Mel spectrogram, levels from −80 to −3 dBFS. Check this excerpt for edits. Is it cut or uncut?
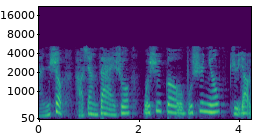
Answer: uncut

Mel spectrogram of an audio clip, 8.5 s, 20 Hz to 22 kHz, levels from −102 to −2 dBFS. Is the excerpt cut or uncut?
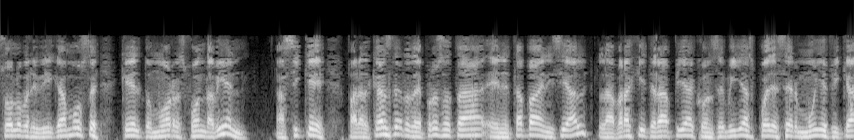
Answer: uncut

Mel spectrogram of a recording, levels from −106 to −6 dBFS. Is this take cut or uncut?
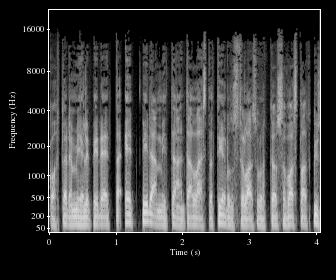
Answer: uncut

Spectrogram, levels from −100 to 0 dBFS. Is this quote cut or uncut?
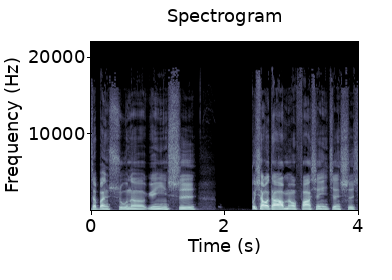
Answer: uncut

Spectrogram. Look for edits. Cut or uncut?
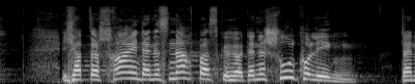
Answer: uncut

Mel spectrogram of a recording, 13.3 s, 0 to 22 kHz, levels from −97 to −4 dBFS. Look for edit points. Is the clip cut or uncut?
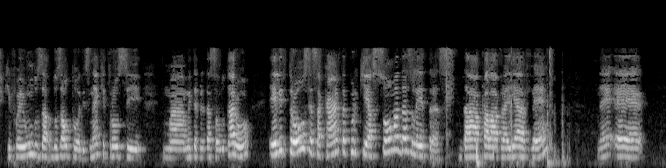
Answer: uncut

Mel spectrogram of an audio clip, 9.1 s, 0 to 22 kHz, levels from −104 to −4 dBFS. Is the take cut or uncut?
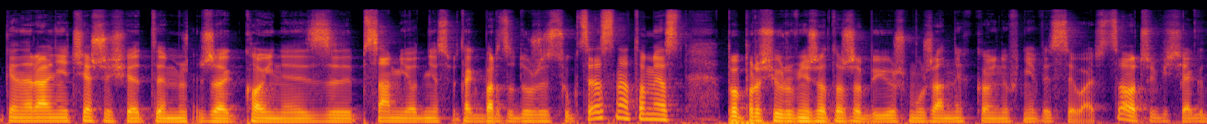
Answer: cut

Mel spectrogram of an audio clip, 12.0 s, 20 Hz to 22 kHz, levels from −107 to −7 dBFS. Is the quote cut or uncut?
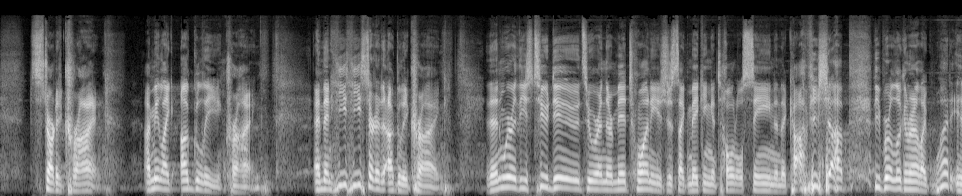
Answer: cut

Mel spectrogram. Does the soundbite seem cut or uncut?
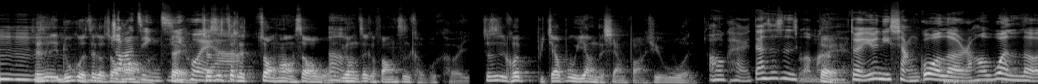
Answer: cut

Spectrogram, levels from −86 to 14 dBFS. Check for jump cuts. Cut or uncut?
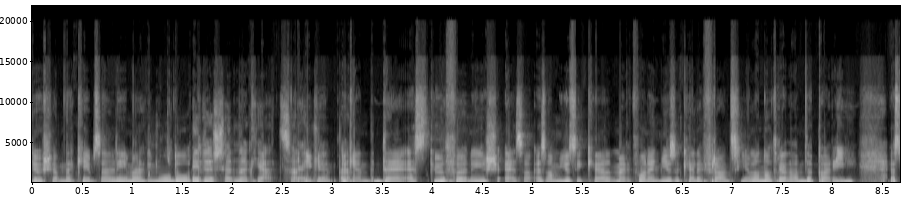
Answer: cut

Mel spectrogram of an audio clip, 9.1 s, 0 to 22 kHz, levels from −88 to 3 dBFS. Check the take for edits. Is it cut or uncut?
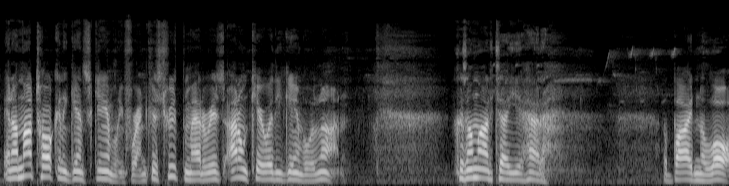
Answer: cut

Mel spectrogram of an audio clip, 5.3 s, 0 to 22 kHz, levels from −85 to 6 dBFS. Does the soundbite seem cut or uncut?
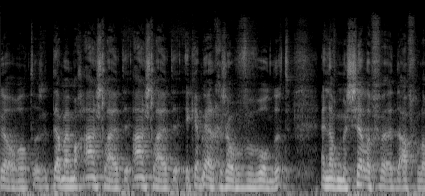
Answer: cut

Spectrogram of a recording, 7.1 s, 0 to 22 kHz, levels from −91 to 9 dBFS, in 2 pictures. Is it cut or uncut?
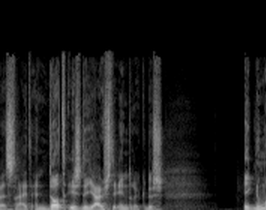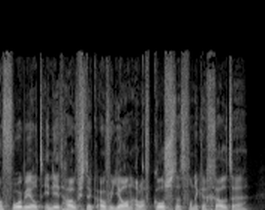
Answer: uncut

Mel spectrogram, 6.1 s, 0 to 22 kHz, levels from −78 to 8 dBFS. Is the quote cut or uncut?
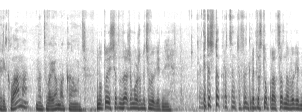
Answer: uncut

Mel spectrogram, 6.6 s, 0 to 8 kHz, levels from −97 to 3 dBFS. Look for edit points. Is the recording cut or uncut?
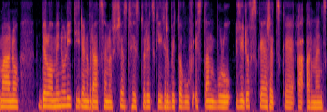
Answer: uncut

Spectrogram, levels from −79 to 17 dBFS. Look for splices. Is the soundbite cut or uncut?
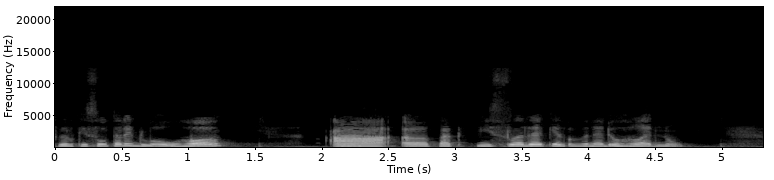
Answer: cut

